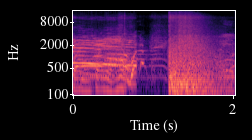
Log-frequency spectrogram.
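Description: Young people's voices calling out, then about a second in one loud firecracker blast that dies away over about half a second.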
